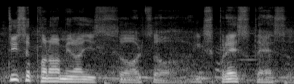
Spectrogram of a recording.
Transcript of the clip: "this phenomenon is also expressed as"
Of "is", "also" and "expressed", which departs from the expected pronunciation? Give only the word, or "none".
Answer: is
